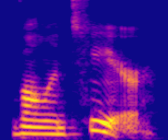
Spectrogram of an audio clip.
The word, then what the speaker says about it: volunteer: Now I have a three syllable word here. One, two, three vowel sounds. So I know it's one, two, three syllables. which means I have to put in my primary stress marker. So volunteer volunteer I'm going to say the stress is at the end.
